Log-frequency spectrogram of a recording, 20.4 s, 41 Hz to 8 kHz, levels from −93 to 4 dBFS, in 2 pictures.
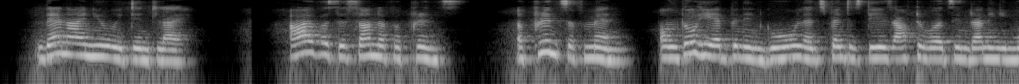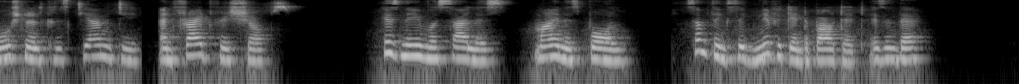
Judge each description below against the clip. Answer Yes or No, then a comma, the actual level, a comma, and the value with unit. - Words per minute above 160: No, average, 145 wpm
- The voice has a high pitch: Yes, high, 205 Hz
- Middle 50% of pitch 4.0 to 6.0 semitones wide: No, average, 3.0 semitones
